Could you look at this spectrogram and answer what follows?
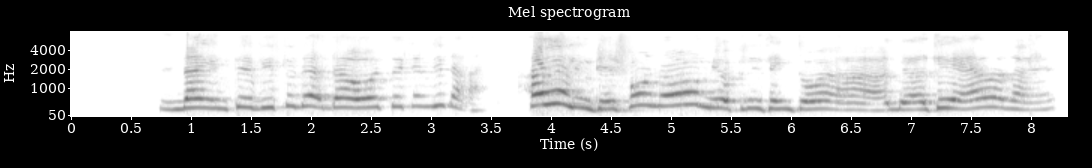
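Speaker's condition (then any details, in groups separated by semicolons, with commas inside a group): Cerebral palsy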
